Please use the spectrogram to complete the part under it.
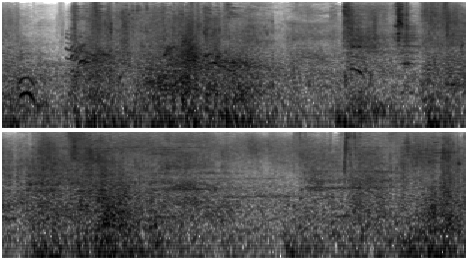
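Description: Magic blasts crackle and boom in a fight.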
